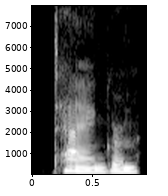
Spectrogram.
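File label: "tangram", English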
